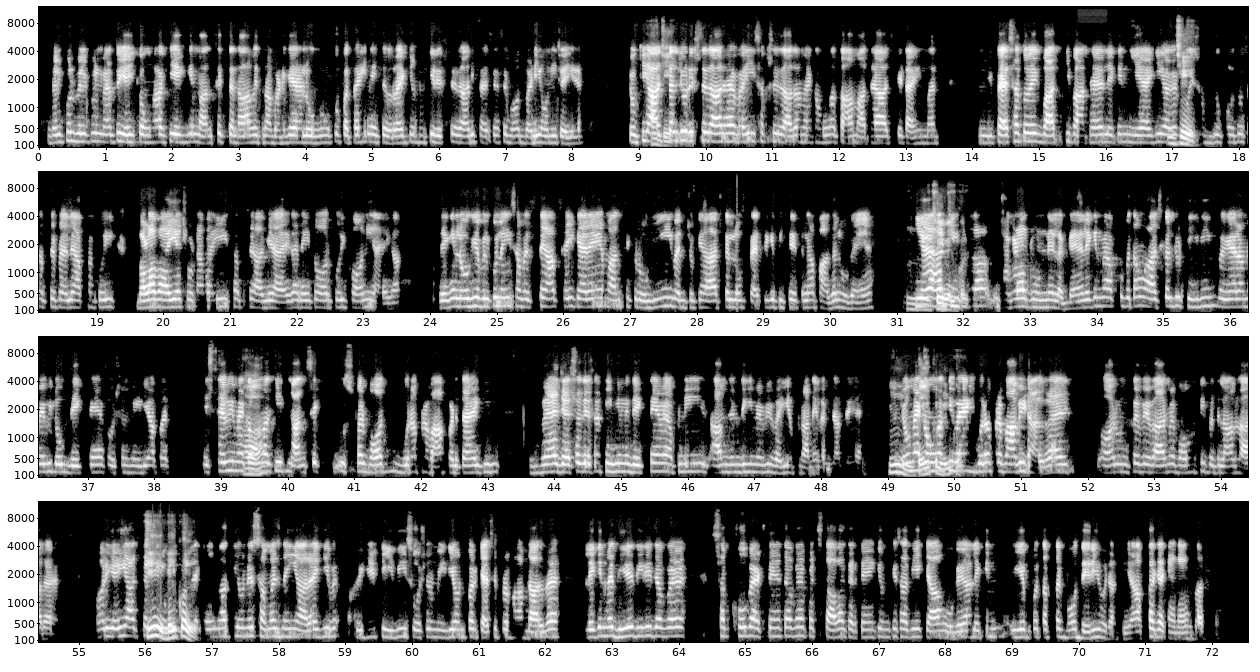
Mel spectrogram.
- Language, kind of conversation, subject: Hindi, unstructured, आपके अनुसार झगड़ा कब शुरू होता है?
- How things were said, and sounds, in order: static; in English: "टाइम"; other noise; distorted speech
